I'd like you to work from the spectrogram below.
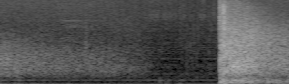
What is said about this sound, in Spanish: A los cañones, muchachos, desde Juanadía para Ponce tirando los cañonazos.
